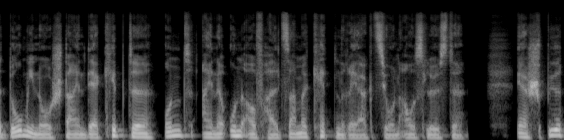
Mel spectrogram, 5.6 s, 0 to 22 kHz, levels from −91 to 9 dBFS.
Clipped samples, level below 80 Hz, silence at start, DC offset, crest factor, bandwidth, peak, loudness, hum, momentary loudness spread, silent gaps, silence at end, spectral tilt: under 0.1%; -40 dBFS; 0 s; under 0.1%; 18 dB; 15 kHz; -6 dBFS; -24 LUFS; none; 8 LU; 4.69-4.86 s; 0 s; -6 dB/octave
